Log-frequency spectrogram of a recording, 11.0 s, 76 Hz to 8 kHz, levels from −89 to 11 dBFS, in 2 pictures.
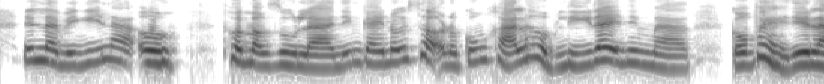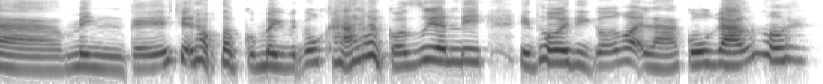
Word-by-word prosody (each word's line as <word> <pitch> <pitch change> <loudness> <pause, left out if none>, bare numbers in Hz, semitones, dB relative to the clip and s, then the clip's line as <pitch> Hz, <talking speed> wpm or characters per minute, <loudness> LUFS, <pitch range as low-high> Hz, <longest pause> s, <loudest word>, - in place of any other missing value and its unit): Nên 280 +1 -3
là 260 -3 0
mình 215 0 -6
nghĩ 250 +4 -8
là, 290 -4 -5
ừ, 250 0 +4 0.4
thôi, 270 -5 +1
mặc 235 -3 -2
dù 225 0 -3
là 190 -2 -2
những 215 +6 -9
cái 235 -2 -4
nỗi 260 +3 -2
sợ 290 - -2
nó 215 - -5
cũng 260 +6 -8
khá 220 -8 -1
là 285 - -1
hợp 315 -9 -2
lý 215 +2 -7
đấy, 285 -2 +4
nhưng 245 -3 -6
mà 180 -3 -8 0.3
có 215 +1 -1
vẻ 235 - -1
như 225 +2 +6
là 180 -5 0
mình 190 -3 -2
cái 190 +4 0
chuyện - - +2
học 290 - 0
tập 250 - +2
của 200 - -5
mình, 205 -2 +2
mình 195 - -7
cũng 250 +2 +2
khá 265 +1 0
là 380 +3 +4
có 210 +1 -1
duyên 275 +2 +4
đi, 270 -1 -2 0.2
thì 435 - +1
thôi 255 -7 +6
thì 225 - -5
cứ, 220 +3 -3
gọi 265 -6 +2
là, 190 -1 -3
cố 230 +1 +6
gắng 235 - +4
thôi. 285 0 +1
230 Hz, 275 wpm, -25 LUFS, 205-270 Hz, 0.4 s, như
